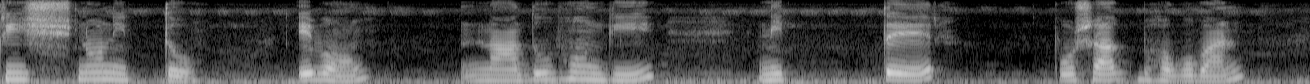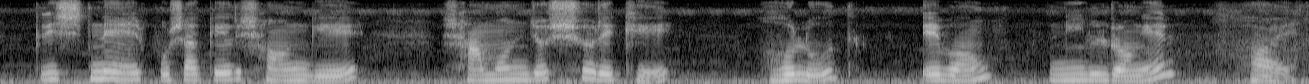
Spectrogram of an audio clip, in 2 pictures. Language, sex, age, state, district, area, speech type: Bengali, female, 18-30, West Bengal, Howrah, urban, read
